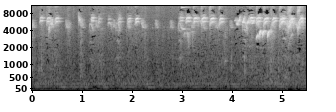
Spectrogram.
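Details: Caged pet finches in the morning give rapid high chirps about three per second, quieter at first, then a louder busy chorus with a short trill near the end.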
